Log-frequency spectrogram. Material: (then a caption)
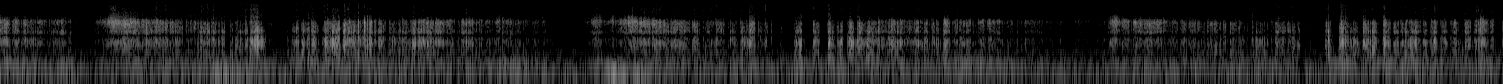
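Paper, board. Short fingernails scratch the front cover of a small, solid hardcover book with a paper-wrapped board cover, held in the hand. The result is a soft, dry, papery rasp in the midrange, coming in long continuous strokes separated by brief pauses. A low steady hum sits underneath, and the overall level is quiet.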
